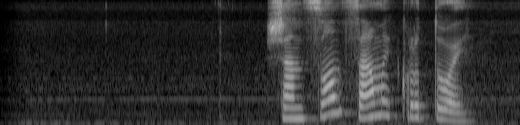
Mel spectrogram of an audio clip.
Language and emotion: Russian, positive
